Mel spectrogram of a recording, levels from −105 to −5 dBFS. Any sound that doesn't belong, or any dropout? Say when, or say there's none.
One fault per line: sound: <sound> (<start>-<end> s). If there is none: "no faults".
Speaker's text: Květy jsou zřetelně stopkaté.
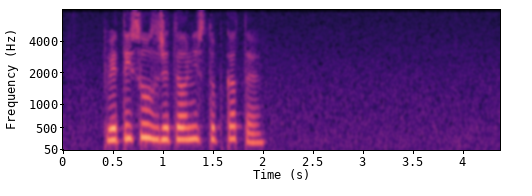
no faults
